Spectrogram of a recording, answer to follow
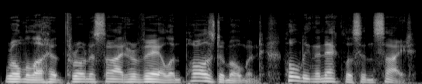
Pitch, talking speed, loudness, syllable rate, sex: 115 Hz, 215 wpm, -17 LUFS, 6.2 syllables/s, male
